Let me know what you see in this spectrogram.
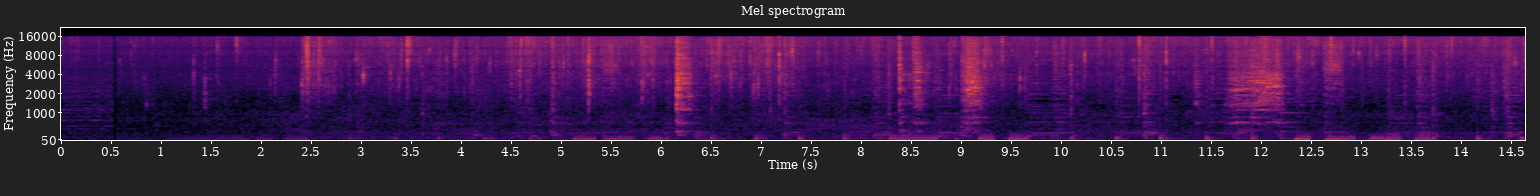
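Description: Bacon frying on a porcelain-enameled cast iron griddle and chicken sizzling on the grate of a propane gas grill, with a slotted metal spatula scraping and clacking against the cooking surface several times.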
